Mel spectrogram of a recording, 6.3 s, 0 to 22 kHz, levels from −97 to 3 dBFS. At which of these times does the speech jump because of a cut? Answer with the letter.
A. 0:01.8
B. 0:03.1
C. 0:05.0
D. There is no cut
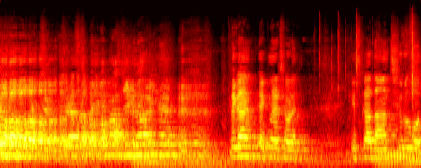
D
